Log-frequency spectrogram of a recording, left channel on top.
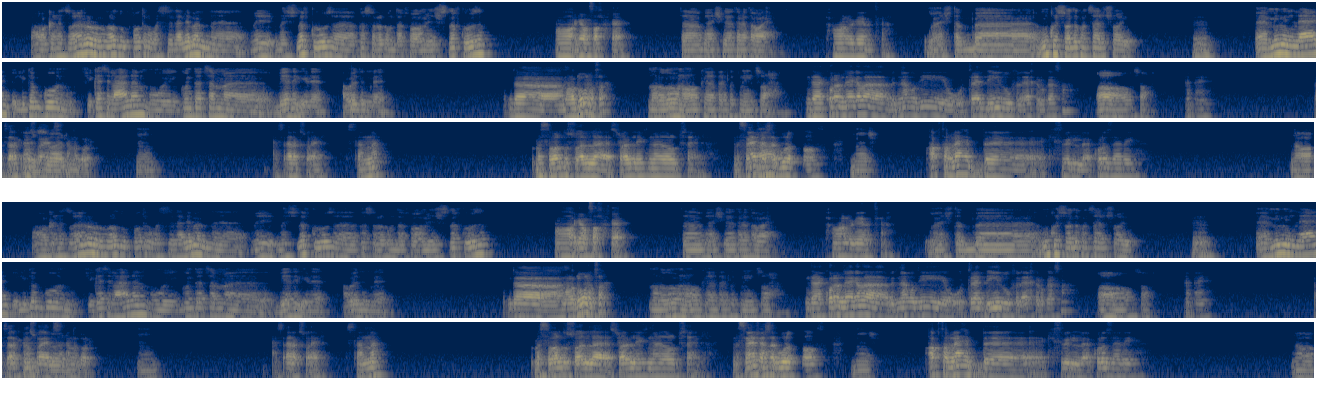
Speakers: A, on the left (about 80°); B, on the right (about 70°).
A: هو كان الظاهر رونالدو بفترة بس غالبا آه، مش مش سلاف كلوزا كسر الرقم ده فهو مش سلاف كلوزا
B: اه اجابة صح فعلا
A: تمام كان كده تلاتة واحد
B: حوار جامد فعلا
A: ماشي طب آه، ممكن السؤال ده يكون سهل شوية
B: مم.
A: آه، مين اللاعب اللي جاب جون في كأس العالم والجون ده اتسمى بيد الإله أو يد الله
B: ده مارادونا صح
A: مارادونا اه كده تلاتة اتنين صح
B: ده الكرة اللي هي جابها بدماغه دي وطلعت بإيده في الآخر وكده صح
A: اه آه، صح
B: أي. أسألك
A: آه،
B: أنا سؤال
A: سؤالك
B: استنى دوري
A: مم.
B: أسألك سؤال استنى بس برضه السؤال السؤال اللي في دماغي ده برضه سهل بس ماشي
A: اه
B: هسأله
A: لا
B: لك خلاص
A: ماشي
B: أكتر لاعب آه، كسب الكرة الذهبية
A: أنا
